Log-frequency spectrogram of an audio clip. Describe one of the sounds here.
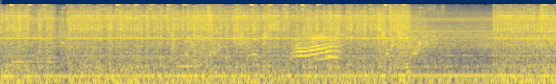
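Gunfire and explosions rumble steadily in a battle.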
